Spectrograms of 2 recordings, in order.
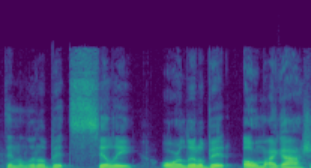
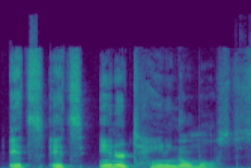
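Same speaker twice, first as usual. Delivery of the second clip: ordinary talk, nothing marked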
